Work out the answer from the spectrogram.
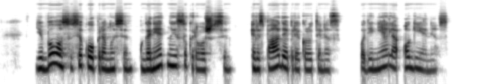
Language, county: Lithuanian, Tauragė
